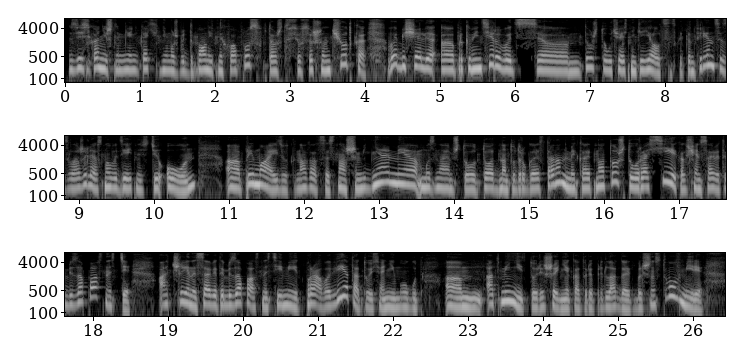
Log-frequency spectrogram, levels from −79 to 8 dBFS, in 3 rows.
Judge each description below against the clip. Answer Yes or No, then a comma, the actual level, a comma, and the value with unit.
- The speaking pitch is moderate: Yes, medium, 180 Hz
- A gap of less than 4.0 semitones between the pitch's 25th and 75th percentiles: No, average, 4.3 semitones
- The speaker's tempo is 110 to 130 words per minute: No, average, 155 wpm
